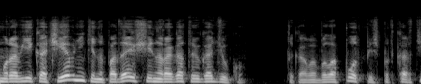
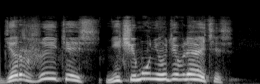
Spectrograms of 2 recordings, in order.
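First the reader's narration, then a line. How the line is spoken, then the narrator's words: Shouting. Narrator (Russian): кричал Думчев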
